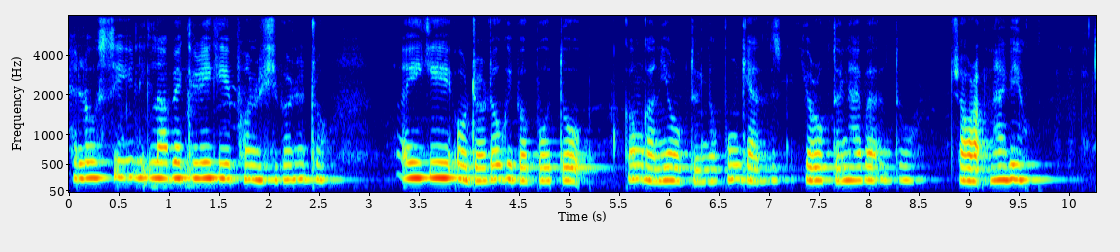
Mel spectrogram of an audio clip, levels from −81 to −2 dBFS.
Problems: background sounds at intervals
